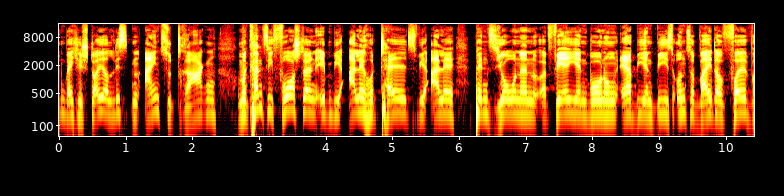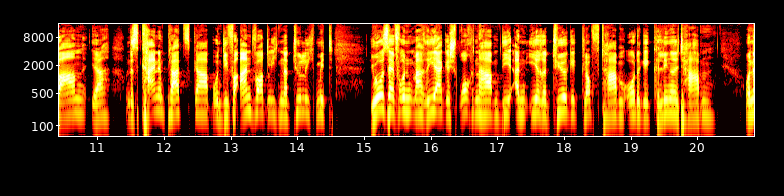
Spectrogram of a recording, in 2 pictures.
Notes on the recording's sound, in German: vom Weihnachtsgottesdienst am 24.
